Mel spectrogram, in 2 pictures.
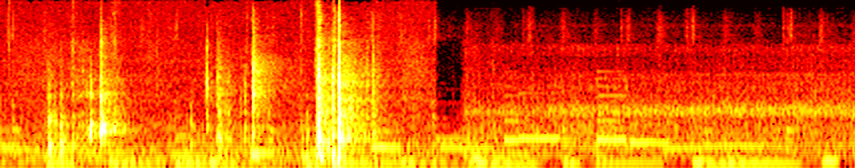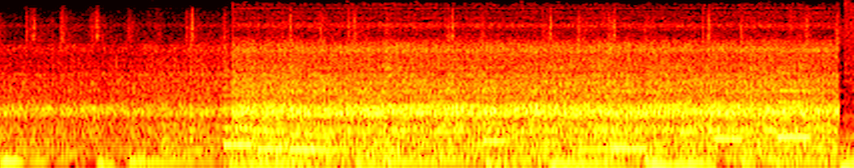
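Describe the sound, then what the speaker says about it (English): A blender purees water, poblano peppers and cilantro: a few clattering knocks open, then a steady whirring roar that grows louder and fuller partway through, with no talking. "we're gonna blend till smooth"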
